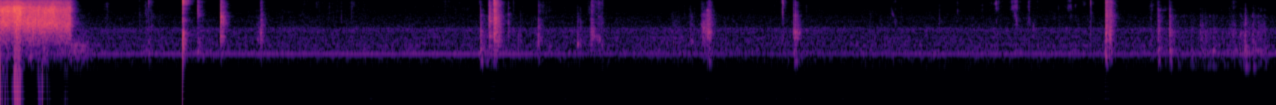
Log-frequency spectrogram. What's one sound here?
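Metal tools clink and clatter on a workbench.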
